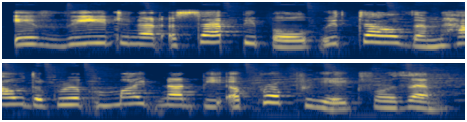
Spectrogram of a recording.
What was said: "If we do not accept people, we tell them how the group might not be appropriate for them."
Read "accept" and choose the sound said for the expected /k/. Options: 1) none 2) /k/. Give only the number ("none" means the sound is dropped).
1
